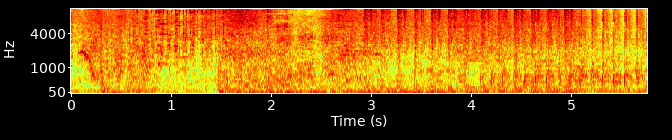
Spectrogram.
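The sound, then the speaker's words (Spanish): Video-game gunfire erupts as a dense, loud barrage, with rapid automatic bursts and metallic mechanisms overlapping continuously and no pause. “tú abre la puerta y yo lanzaré una granada de plasma. Abrimos fuego e intentamos salir dirección sur.”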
